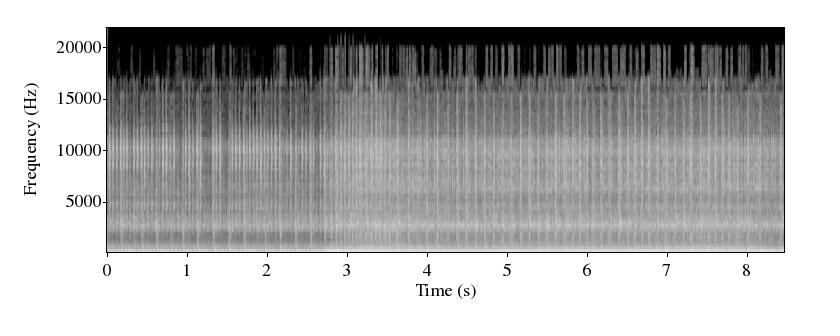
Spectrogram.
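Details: Voskhod motorcycle two-stroke engine: after it catches, a fast uneven tapping of about three to four per second rides over the idle. Engine knock.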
